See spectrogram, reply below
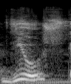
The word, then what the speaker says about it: deuce: En aquest cas, a la corrupció d'una paraula anglesa que identifica el 40-40, que és, s'escriu D-U-C, com bé deies, D-E-U-C-E, però es pronuncia deuce.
